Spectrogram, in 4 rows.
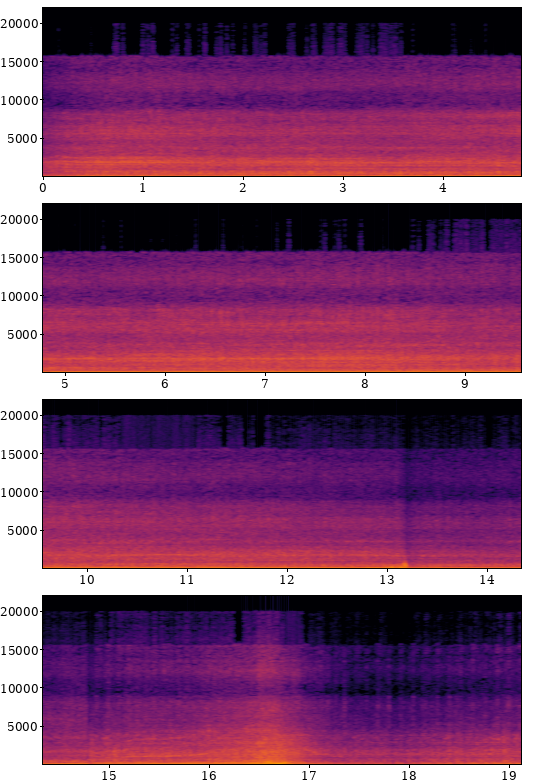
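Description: A Suzuki GSF 1200 Bandit motorcycle engine idles with a steady low throb, then revs up sharply near the end before dropping back, close and loud.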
